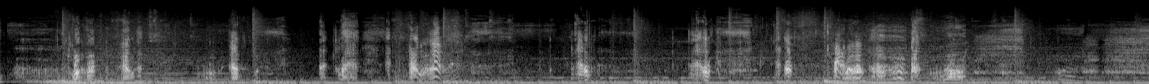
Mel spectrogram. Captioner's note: barking, growling sounds and tension music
